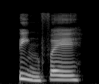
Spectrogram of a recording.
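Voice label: "并非", Chinese; HSK6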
